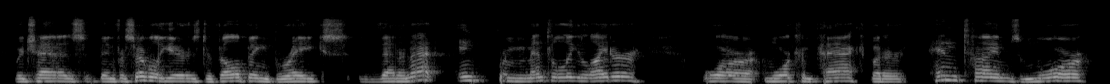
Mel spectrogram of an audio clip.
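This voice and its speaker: A man with a fairly high voice speaks very slowly. His intonation stays fairly even. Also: very even loudness. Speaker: angel investor presenting companies. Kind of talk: video call meeting presentation.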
